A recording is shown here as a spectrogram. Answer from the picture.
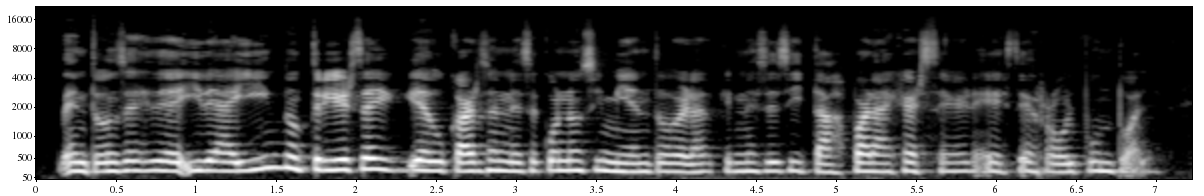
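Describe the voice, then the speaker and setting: A woman speaks at a moderate pace with hardly any pauses. Her medium pitch holds a monotone, flat intonation. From Bolivia. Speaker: art production designer. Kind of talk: interview.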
